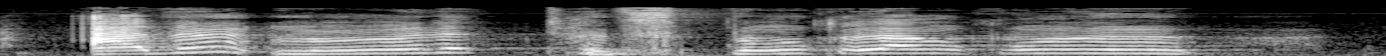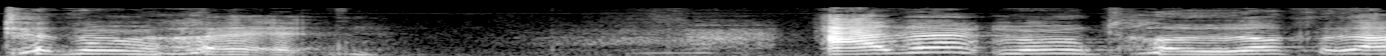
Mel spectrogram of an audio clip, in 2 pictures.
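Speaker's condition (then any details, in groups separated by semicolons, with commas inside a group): Moebius syndrome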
